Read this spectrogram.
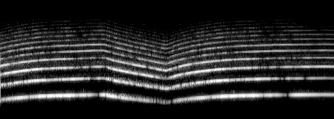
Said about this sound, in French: La sirène. Non, mon cher Debussy, pas ces sirènes-là. Mais celles qui, au départ, n'ont pas été prévues pour être utilisées dans la musique. Celle qui annonce un danger, une attaque, qui attire l'attention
